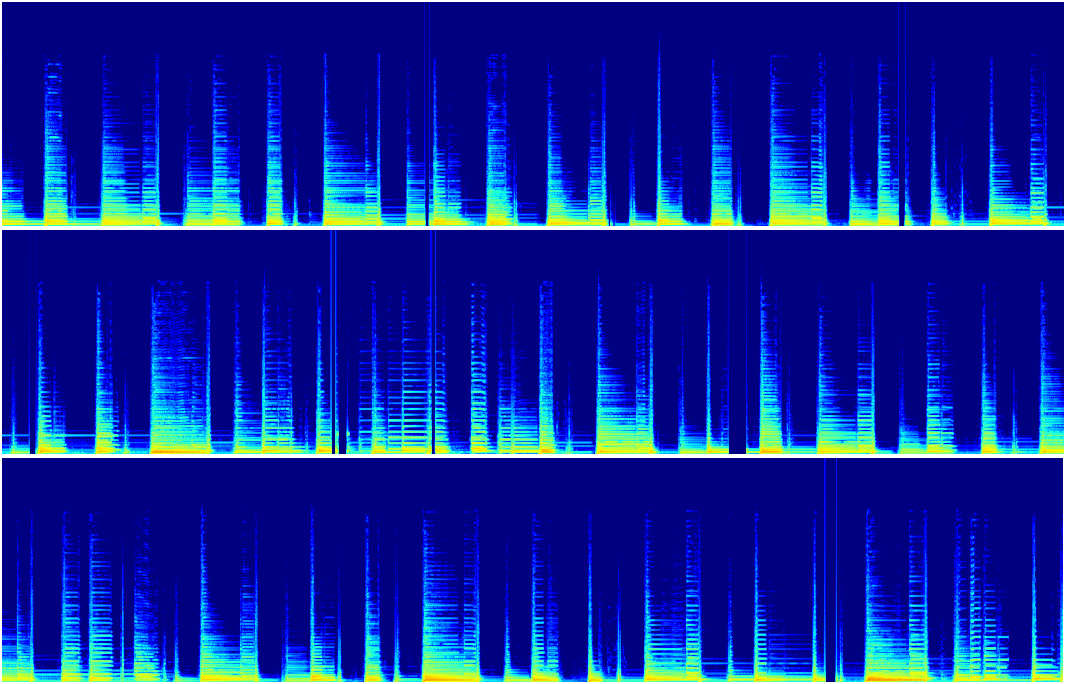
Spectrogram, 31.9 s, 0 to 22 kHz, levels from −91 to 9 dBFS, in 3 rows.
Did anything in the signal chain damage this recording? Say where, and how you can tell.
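Yes, at the codec stage. This is corrupt frame muted. The music drops abruptly to silence at 4.23–4.31, 6.06–6.15, 8.97–9.05, 10.89–10.97, 13.91–14.09, 14.91–14.97, 17.88–18.09 and 29.47–29.61 s. Each gap lasts a few whole codec frames. The decoder rejected damaged frames, and the player muted them. Timing stays intact.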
